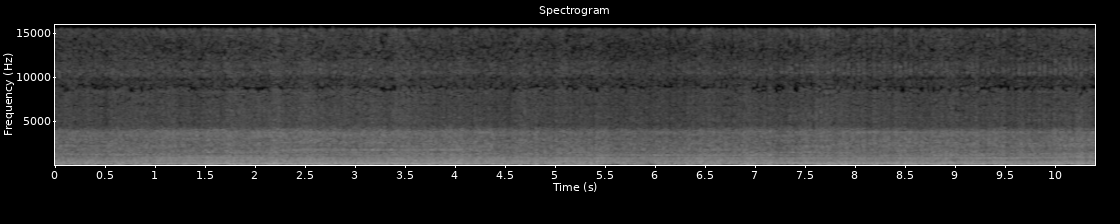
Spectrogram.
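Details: Continuous rough whirring grind with faint steady hum while driving a Genesis, suspected differential grinding noise; source unconfirmed.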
